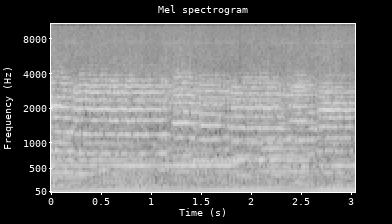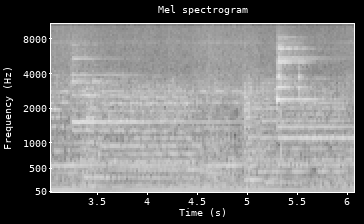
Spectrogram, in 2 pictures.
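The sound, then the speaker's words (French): Church bells ring loudly and continuously on a grey, humid day, their overlapping, sustained tones layering into a dense metallic wash, with fresh strikes cutting in now and then over a steady low hum. “Les cloches de l'église sonnent et donnent un peu d'été à ce décor lugubre.”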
